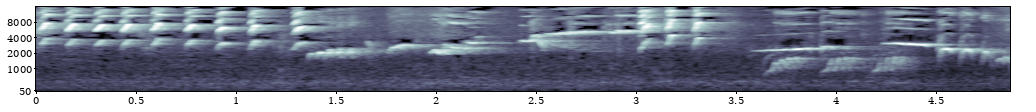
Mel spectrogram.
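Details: White-rumped shama opening with about ten rapid, evenly spaced chipping notes, then shifting into smooth rising and falling whistled phrases and a few downward-slurred notes.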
